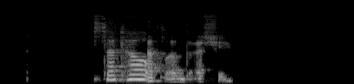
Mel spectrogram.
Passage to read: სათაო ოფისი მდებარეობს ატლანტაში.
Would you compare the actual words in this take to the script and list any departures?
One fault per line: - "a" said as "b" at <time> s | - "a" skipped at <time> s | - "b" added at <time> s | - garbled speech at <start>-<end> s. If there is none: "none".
- "ოფისი მდებარეობს" skipped at 1.4 s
